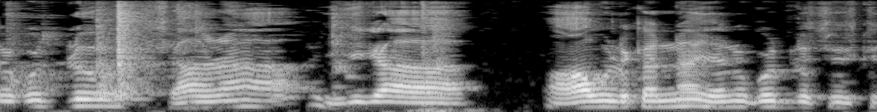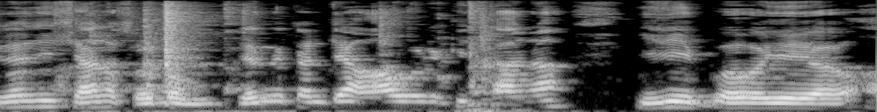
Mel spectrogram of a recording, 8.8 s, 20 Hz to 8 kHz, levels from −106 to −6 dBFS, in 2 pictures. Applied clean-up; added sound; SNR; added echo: classical method Wiener filter.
